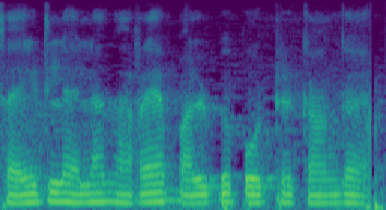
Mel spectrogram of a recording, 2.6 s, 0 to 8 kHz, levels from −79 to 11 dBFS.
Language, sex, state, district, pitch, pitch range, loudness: Tamil, male, Tamil Nadu, Kanyakumari, 115 Hz, 115-125 Hz, -14 LUFS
